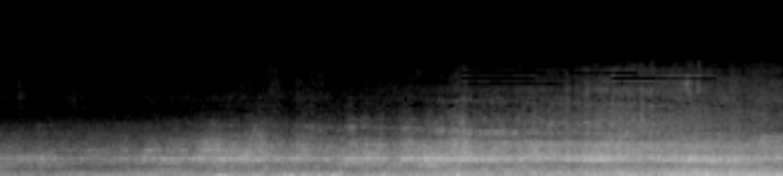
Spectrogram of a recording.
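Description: A jet airliner on its landing approach, flying low overhead. Its engines make a steady high whine over a low hum that grows louder as it nears, and the whine falls slowly in pitch.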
